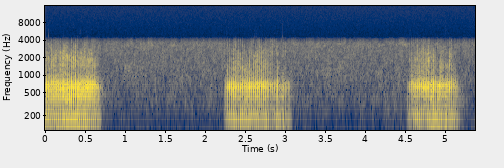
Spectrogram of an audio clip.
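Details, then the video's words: Amber, a sleeping King Charles Spaniel, gives three heavy, buzzing snores with steady pauses of about a second and a half between them, otherwise quiet. "Have you ever heard a dog snoring as LOUD as this one?"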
